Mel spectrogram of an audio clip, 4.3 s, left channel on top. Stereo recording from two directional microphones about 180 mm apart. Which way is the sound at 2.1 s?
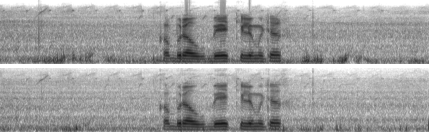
70° right (ahead or behind).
